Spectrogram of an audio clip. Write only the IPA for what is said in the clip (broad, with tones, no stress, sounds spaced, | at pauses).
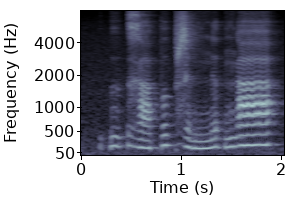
ʔ ɯ˦ ʔ ɣ a˧ p ə˦ p z ə˨ ŋ n ə˧ ʔ ŋ a˦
